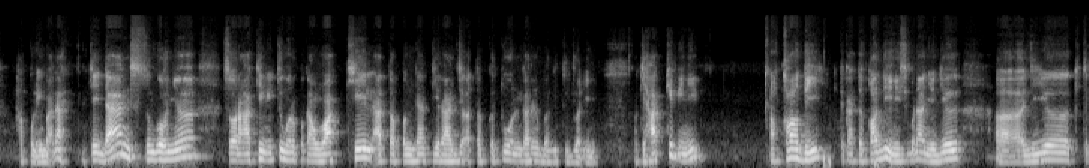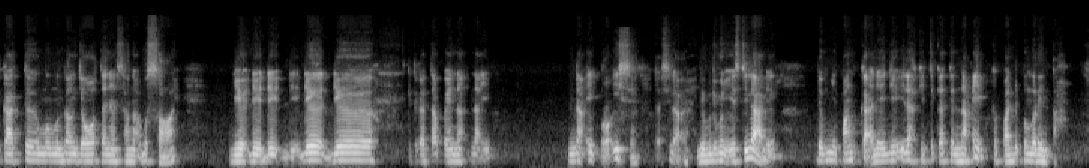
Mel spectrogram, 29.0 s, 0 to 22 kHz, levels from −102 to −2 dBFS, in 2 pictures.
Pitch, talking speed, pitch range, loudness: 125 Hz, 150 wpm, 115-140 Hz, -24 LUFS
